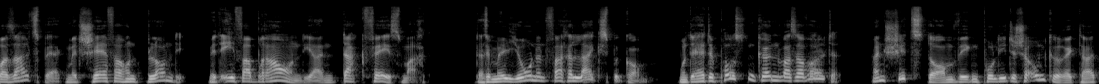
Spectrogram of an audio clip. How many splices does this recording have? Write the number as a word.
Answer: three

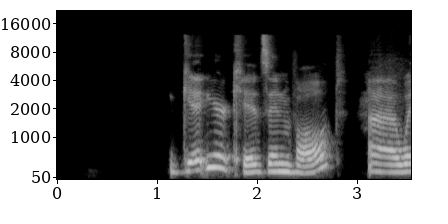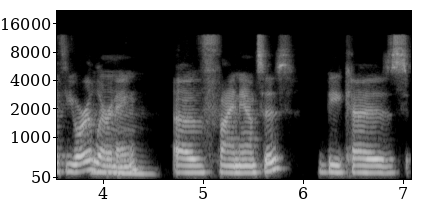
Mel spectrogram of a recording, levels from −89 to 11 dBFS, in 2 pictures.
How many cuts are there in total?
two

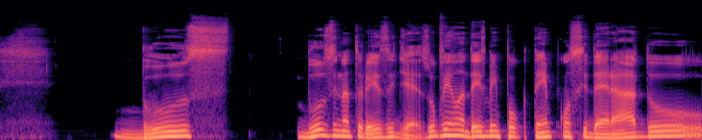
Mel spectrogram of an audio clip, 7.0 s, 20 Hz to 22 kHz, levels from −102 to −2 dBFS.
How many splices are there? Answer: three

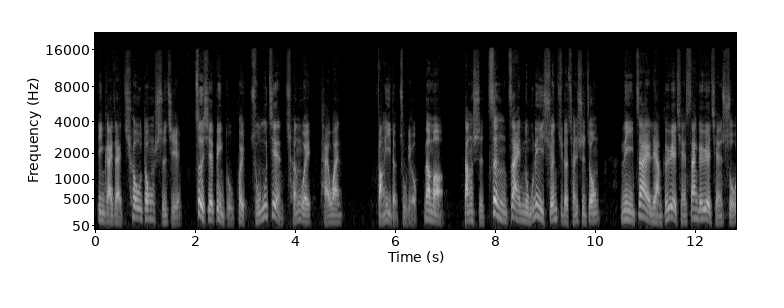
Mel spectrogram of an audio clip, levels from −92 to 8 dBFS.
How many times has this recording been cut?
two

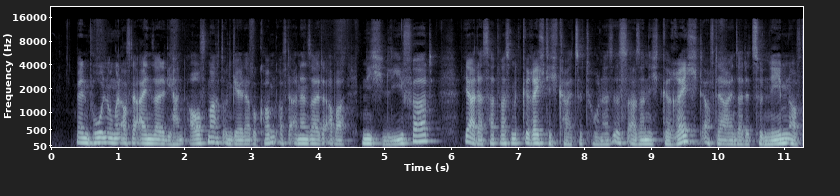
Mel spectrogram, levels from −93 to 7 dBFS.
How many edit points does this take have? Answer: one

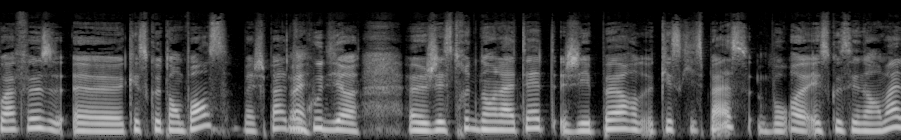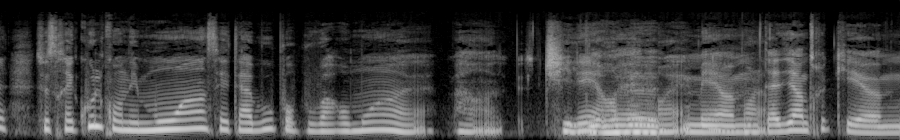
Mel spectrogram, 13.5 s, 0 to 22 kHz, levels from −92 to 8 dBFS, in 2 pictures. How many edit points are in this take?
three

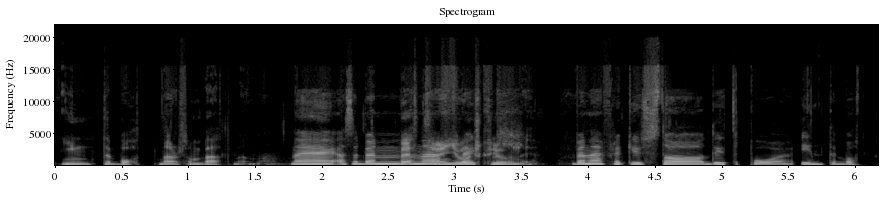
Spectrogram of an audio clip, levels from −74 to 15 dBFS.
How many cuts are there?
one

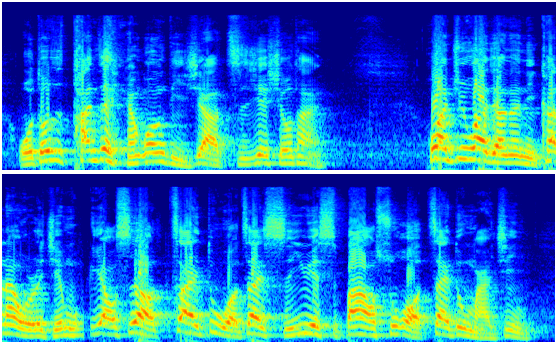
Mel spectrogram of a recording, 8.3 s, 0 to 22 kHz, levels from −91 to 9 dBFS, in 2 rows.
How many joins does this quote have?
one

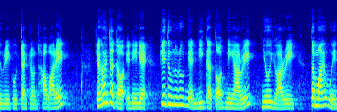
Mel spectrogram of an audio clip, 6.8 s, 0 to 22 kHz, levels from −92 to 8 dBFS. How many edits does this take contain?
one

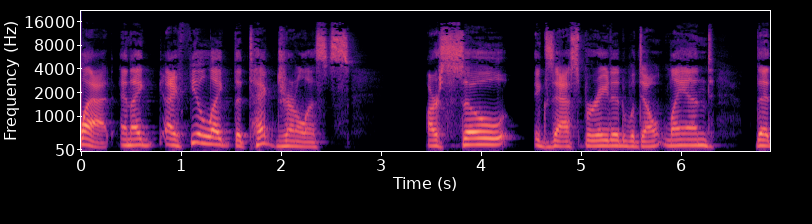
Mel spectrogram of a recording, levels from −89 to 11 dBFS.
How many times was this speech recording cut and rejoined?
one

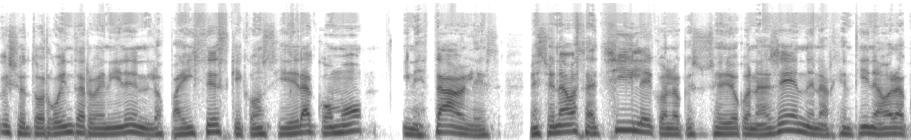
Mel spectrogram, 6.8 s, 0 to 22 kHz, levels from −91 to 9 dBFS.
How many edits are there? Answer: one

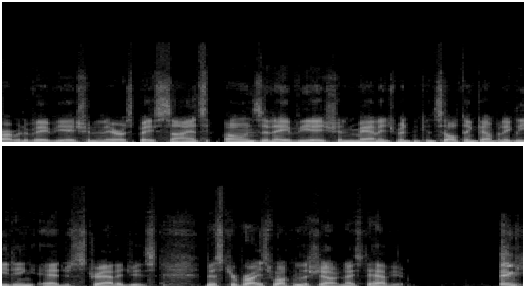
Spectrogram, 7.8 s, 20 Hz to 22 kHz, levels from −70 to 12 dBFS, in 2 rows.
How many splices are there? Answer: three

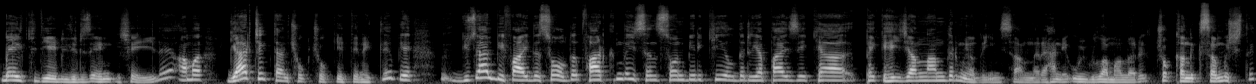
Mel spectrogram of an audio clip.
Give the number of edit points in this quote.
zero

